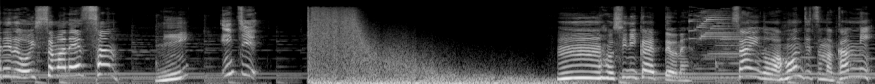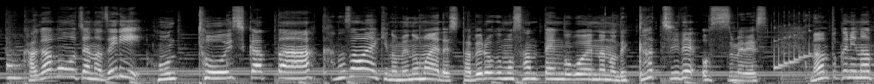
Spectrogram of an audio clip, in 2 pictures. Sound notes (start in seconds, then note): 3.0 explosion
